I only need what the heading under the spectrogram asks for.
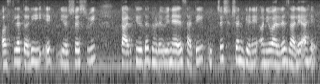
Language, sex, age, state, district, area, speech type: Marathi, female, 18-30, Maharashtra, Amravati, rural, spontaneous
